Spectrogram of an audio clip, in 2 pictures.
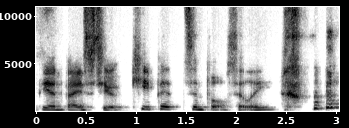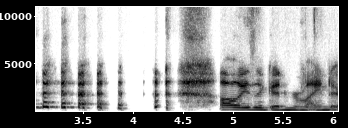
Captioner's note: laughing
